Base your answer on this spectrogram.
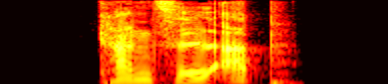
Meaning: inflection of abkanzeln: 1. first-person singular present 2. singular imperative
- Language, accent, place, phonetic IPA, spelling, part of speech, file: German, Germany, Berlin, [ˌkant͡sl̩ ˈap], kanzel ab, verb, De-kanzel ab.ogg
